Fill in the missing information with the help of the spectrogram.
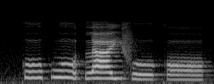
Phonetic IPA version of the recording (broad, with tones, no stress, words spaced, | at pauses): koː˧˥p̚ʋoː˥˨t̚ laː˧jfoː˩kɔː˩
